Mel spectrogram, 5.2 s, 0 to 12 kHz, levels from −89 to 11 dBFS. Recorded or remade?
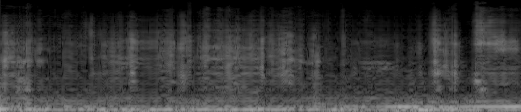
remade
